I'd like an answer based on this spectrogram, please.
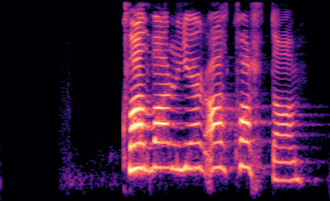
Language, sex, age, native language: Icelandic, male, 6, Icelandic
